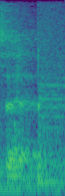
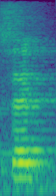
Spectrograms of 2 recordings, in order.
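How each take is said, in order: First: It is said in a soft, plain tone. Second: It is said in a sharp, crisp tone.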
